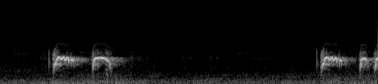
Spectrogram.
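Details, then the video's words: Local perkutut, or zebra dove, in lively song: short paired bursts of soft cooing notes, a pause of nearly two seconds, then another quick double phrase. "Bunyi Perkutut Lokal Gacor Suara Panjang Juara"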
